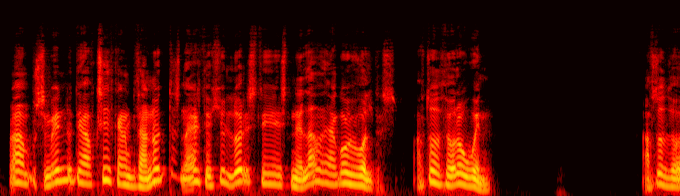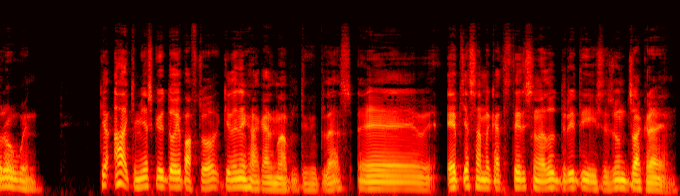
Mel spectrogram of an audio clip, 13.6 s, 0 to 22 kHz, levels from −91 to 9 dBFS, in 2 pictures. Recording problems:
none

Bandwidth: 14.5 kHz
